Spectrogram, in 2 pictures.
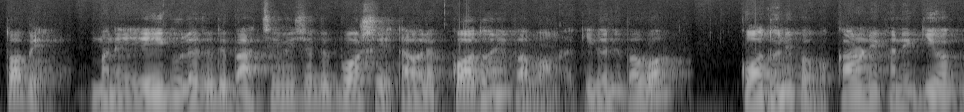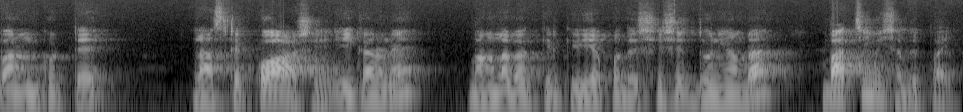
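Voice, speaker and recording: Male teacher with a warm, dark voice who walks through a language lesson step by step, asking and answering questions. Roomy echo. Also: medium pitch, brisk. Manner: asks questions and answers them himself. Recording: echoey room.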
